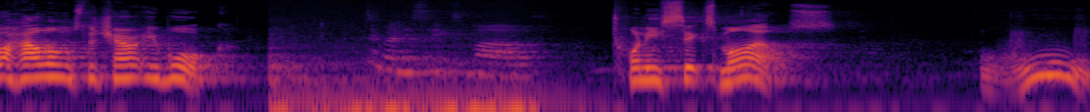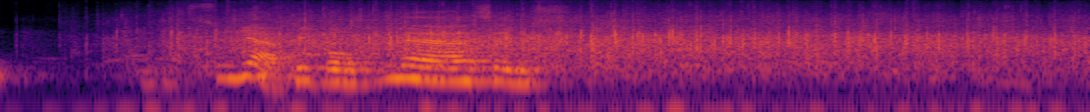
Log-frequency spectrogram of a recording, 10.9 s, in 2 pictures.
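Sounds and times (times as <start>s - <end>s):
speech: 0.0s - 1.2s, 3.1s - 4.2s, 4.9s - 5.6s, 6.2s - 8.4s
audience applause: 5.6s - 10.8s.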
